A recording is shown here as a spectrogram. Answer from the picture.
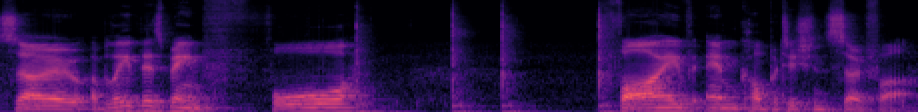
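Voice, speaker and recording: A man talks very slowly with an Australian accent. Audible room echo surrounds his voice. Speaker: machine learning educator streaming live coding. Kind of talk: live-streamed research and coding session. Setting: live stream. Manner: casual, erratic.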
